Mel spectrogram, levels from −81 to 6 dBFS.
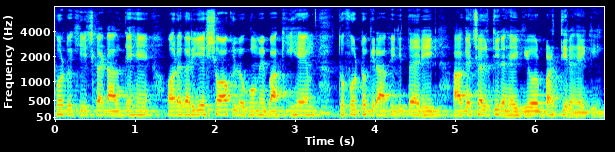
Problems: none marked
